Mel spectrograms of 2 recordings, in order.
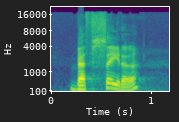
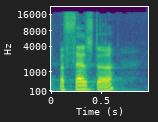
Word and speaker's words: Bethsaida: So Jesus and his disciples traveled to a fishing village, Bethsaida. Being in Maryland, I will sometimes mispronounce this when I read the text as Bethesda, not the same place.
